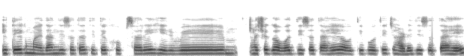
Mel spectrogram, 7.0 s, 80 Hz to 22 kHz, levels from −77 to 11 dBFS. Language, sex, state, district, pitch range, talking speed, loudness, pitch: Marathi, female, Maharashtra, Nagpur, 205-220 Hz, 145 wpm, -17 LUFS, 215 Hz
